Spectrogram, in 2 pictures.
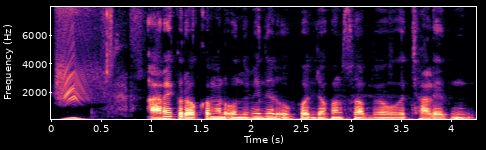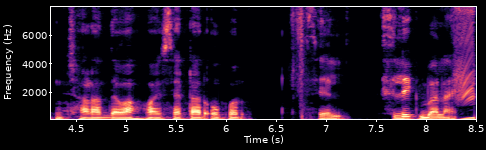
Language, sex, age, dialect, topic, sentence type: Bengali, male, 18-24, Jharkhandi, agriculture, statement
